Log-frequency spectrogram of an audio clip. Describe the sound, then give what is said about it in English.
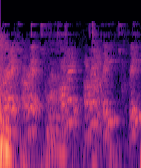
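A dog plays tug of war with a person, letting out a steady run of playful growls, grunts and little yips in uneven bursts over a couple of seconds. “They're playing tug of war right now”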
